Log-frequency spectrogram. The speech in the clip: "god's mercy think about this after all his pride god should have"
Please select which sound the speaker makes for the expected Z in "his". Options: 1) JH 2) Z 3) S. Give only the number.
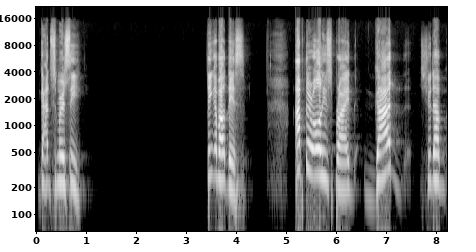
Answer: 3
